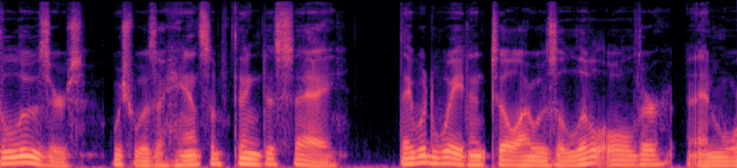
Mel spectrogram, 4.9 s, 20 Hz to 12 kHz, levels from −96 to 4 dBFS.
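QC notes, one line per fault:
No faults found in this speech clip. Nothing here needs a timed entry.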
